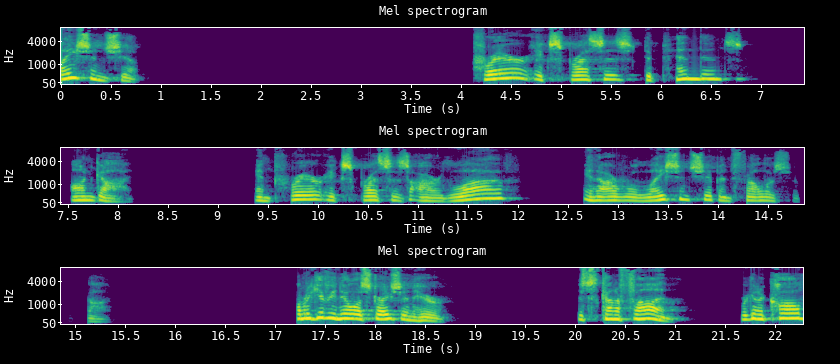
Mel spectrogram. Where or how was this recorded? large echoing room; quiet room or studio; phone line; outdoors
large echoing room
